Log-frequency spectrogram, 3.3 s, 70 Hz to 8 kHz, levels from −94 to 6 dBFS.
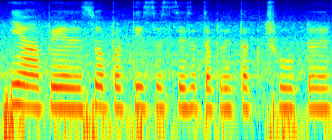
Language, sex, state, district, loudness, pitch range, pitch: Hindi, female, Haryana, Rohtak, -18 LUFS, 200-210 Hz, 205 Hz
